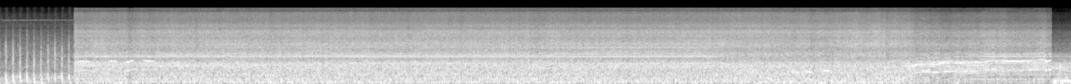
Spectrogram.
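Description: A car engine roars at high speed.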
